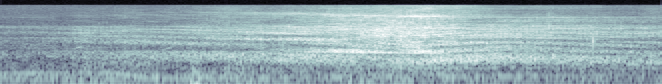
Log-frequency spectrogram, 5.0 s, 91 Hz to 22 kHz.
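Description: A radio-controlled 50mm electric ducted fan jet, an Arrows L-39 Albatros, makes a flyby as a rising and falling turbine-like whine over outdoor background noise, swelling as it passes and then fading.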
